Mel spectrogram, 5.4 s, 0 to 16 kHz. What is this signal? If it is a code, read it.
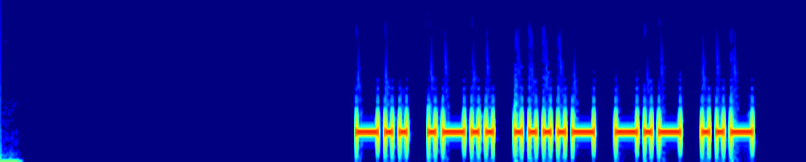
Morse code, heard as a keyed tone, about 25 wpm, 700 Hz. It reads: DL4KU
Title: DXCC-100 Call Signs - 5 Characters - 25wpm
